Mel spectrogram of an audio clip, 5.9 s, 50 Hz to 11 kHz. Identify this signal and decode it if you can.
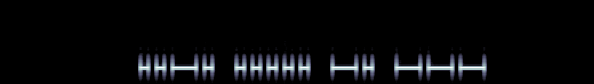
Morse code, heard as a keyed tone, about 15 wpm, 700 Hz. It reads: F5NO
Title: DXCC-100 Call Signs - 4 Characters - Repeated 2x - 15wpm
